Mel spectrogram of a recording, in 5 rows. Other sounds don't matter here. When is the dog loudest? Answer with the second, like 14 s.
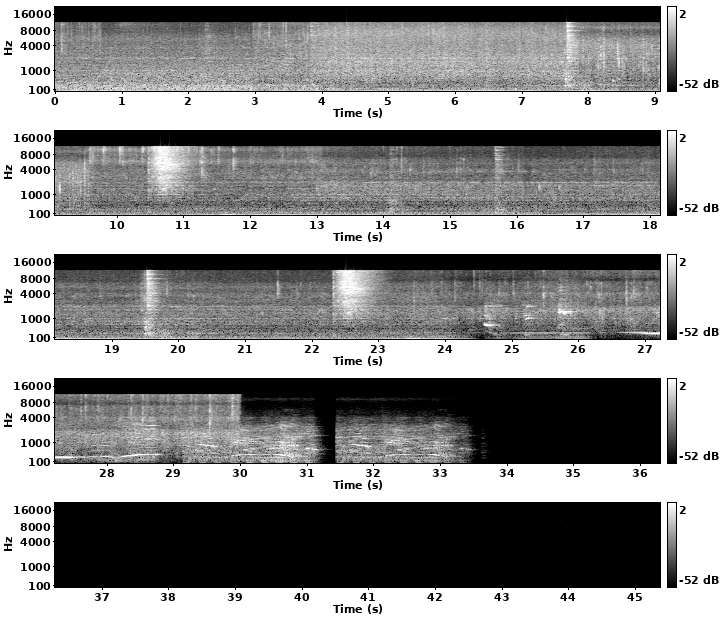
26 s.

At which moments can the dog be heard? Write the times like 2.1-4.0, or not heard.
24.6-26.1.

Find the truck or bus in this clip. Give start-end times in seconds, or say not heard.
0.1-24.4.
